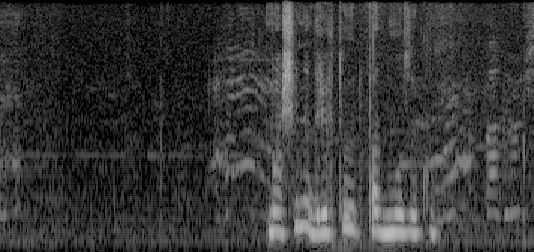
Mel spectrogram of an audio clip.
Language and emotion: Russian, neutral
